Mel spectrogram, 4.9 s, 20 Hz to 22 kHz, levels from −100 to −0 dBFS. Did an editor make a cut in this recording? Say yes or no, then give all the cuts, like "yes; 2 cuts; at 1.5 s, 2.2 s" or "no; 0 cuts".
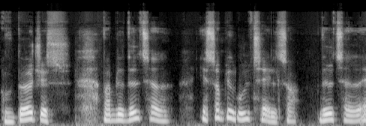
yes; 1 cut; at 3.1 s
